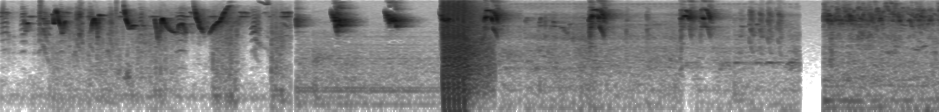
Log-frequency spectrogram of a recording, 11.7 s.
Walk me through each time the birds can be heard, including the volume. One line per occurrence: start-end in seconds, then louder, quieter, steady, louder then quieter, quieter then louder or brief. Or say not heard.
0.0-11.6 quieter.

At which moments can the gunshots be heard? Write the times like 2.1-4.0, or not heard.
5.5-6.2.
